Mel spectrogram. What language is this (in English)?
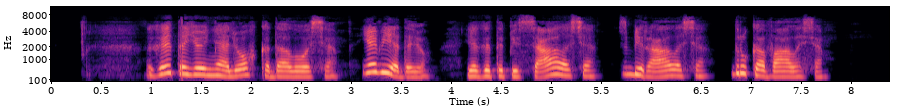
Belarusian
